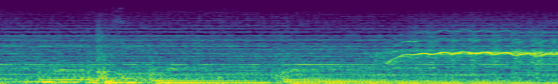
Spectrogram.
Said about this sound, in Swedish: Och så kommer hästen.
